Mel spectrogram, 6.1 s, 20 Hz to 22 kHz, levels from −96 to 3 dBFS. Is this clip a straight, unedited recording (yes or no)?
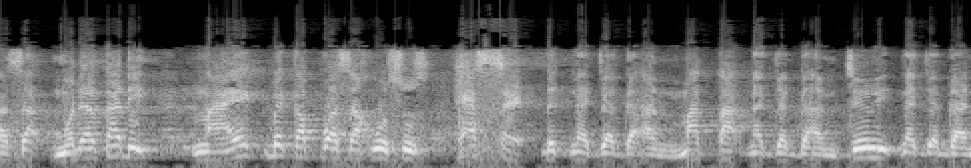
yes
